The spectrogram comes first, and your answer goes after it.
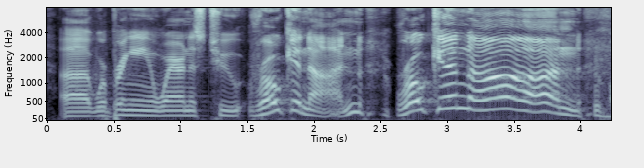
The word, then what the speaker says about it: Rokinon: Have you heard people say it? They're like, "Roan, Rokinan." Roenon Roco. The name is simple. It's Rokinon.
